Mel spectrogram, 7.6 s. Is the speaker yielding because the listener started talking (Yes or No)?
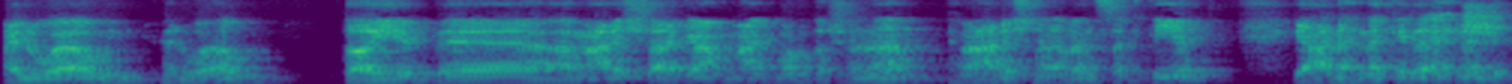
No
